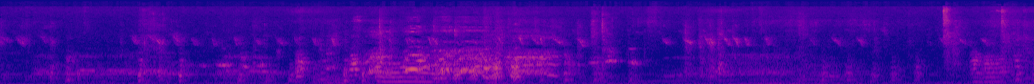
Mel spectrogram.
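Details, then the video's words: Wild chickens calling, with a louder harmonic crow-like burst in the middle of a busy backdrop of clucks and high chirping from other birds. "Noob qaib qus Qaib dib qua zoo - wild chickens"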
